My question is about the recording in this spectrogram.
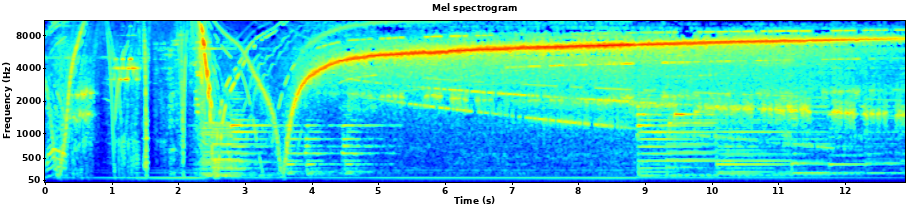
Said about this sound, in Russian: Вы слышите не кратковолновый шум и не помехи. Это звучит композиция немецких радиохудожников «Радио на радио», посвященная искусству радио.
